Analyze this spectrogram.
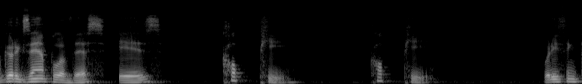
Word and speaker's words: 커피: We have the F in English, and in Korean that F sound gets switched to a P, so it's 커피.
